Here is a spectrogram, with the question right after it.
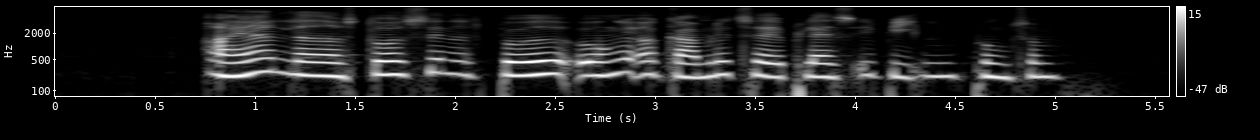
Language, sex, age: Danish, female, 25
